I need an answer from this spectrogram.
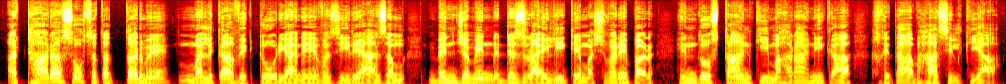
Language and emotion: Urdu, neutral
